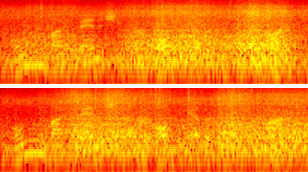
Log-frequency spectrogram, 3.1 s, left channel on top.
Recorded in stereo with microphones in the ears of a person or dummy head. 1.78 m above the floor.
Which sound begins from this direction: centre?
A man speaking, at 0.1 s.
